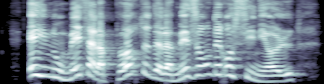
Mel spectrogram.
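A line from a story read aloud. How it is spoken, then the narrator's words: Cheerful conclusion. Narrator (French): conclut gaiement Daisy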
